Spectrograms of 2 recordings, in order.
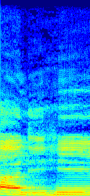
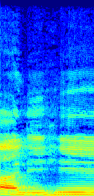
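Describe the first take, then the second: No difference in how they are said.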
